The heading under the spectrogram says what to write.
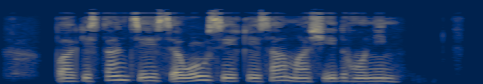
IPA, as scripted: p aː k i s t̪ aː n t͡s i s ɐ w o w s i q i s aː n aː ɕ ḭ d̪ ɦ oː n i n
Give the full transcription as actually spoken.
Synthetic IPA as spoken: p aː k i s t̪ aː n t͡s i s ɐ w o w s i q i s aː m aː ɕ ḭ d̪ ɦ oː n i n

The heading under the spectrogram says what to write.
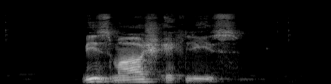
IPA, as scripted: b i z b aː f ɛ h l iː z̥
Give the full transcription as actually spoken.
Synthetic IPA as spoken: b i z m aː ʃ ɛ h l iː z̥

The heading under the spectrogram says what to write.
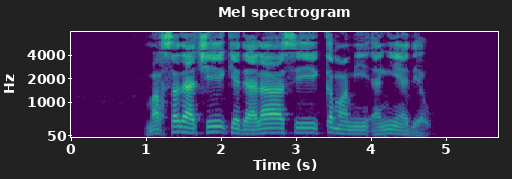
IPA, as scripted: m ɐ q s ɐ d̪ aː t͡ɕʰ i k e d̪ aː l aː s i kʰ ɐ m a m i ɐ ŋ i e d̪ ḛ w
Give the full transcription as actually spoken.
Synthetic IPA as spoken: m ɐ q s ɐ d̪ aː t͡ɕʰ i k e d̪ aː l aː s i k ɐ m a m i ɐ ŋ i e d̪ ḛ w

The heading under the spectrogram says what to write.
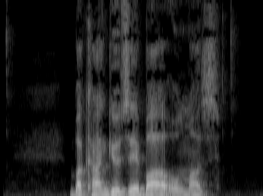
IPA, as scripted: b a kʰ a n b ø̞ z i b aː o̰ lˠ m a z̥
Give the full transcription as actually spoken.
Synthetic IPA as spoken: b a kʰ a n ɟ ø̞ z ɛ b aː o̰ lˠ m a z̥

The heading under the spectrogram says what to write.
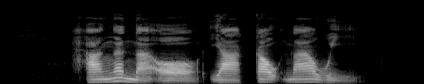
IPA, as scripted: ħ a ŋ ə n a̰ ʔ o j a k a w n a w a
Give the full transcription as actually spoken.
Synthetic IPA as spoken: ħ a ŋ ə n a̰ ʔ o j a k a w n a w i

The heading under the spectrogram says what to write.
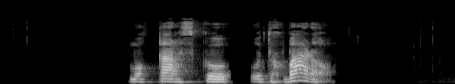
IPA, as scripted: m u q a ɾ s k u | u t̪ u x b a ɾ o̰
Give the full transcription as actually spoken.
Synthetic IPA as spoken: m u q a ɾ s k u | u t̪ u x b a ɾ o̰

